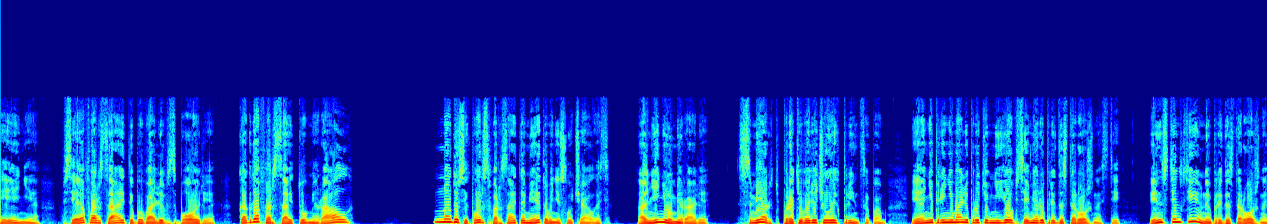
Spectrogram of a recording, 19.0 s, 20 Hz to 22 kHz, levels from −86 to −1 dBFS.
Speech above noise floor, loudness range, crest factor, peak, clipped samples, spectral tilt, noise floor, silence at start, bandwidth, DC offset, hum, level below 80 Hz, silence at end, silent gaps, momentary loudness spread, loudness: 51 dB; 3 LU; 12 dB; -2 dBFS; under 0.1%; -8 dB/octave; -65 dBFS; 0 s; 12.5 kHz; under 0.1%; none; -40 dBFS; 0 s; 6.29-6.34 s; 12 LU; -15 LUFS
